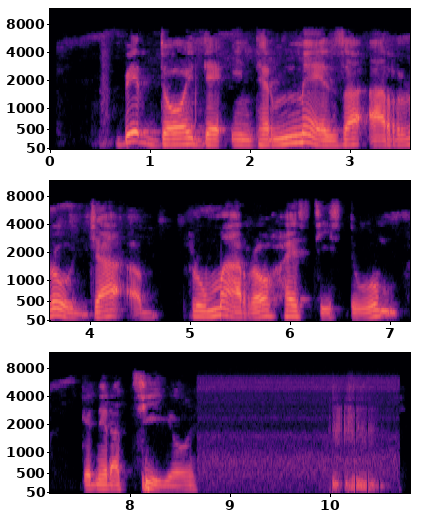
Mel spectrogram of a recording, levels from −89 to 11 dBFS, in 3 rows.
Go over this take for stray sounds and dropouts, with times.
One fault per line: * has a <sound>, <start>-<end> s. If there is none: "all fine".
* has a throat clearing, 10.0-10.6 s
